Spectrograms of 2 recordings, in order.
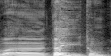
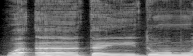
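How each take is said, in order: First: The Y sound is pushed with a forceful jolt. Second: The Y sound flows smoothly without a jolt. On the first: The speaker calls it wrong. "أنت نبرتها، هذا خطأ" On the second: The speaker calls it right. "لا ينبغي نبر يا اللين"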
